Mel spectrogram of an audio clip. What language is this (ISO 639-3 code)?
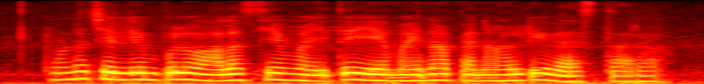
tel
